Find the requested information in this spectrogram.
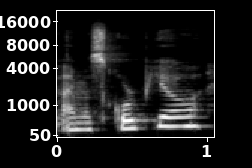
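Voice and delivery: ordinary talk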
